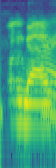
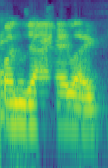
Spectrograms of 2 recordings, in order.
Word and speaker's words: fungi: Everyone has different ways of saying it. All so right. I say fungi, fungi, Well, I'm a newbie, so I want to get it right.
